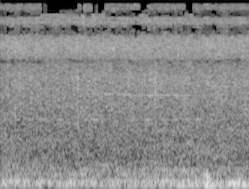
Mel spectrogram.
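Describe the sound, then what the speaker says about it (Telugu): Heavy rain pouring outside a stopped train, a dense, steady roar of falling water with low rumble underneath. "వర్షం అయితే ఎలా పడుతుంది ఫుల్గా అయితే"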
